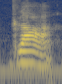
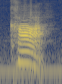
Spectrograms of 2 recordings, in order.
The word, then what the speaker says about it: 가: Many people match this 기역 sound with an English alphabet G sound, but their sounds are not the same. This letter doesn't sound like ga, but ka, ka.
